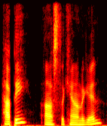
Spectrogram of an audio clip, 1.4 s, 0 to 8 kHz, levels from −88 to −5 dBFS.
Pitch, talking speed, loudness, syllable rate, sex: 160 Hz, 210 wpm, -22 LUFS, 7.1 syllables/s, male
